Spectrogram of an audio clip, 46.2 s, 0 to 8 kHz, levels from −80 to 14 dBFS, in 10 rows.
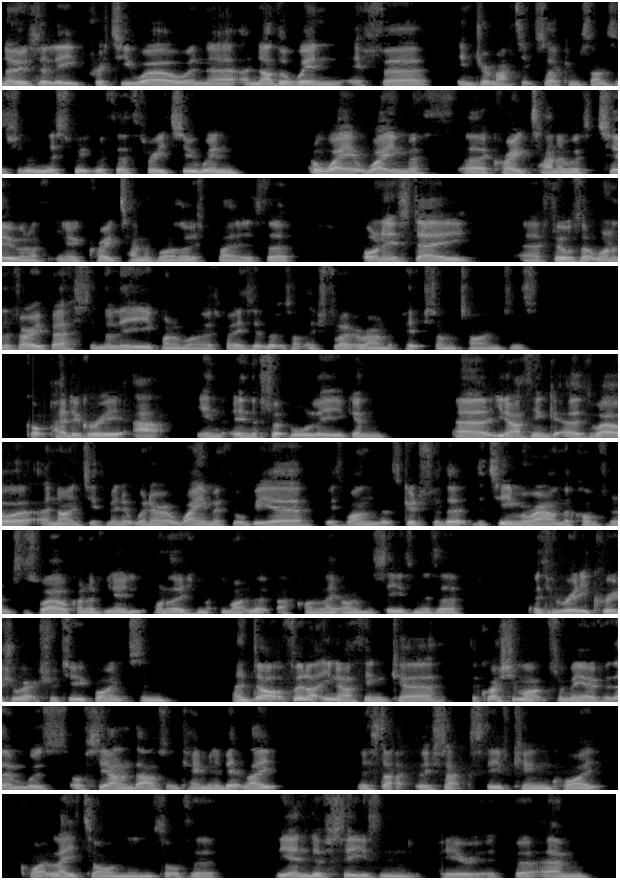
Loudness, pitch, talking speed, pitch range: -25 LUFS, 110 Hz, 235 wpm, 105-115 Hz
